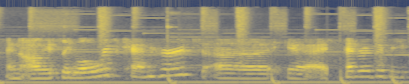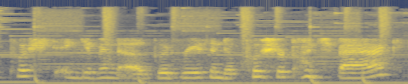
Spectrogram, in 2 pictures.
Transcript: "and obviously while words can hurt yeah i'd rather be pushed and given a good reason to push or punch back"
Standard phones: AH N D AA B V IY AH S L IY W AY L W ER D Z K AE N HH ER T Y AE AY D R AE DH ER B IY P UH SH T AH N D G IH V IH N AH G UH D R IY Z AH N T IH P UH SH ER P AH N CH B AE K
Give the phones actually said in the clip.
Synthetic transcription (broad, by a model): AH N AA B V IY AH S L IY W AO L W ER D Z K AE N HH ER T Y AE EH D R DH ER B IY P UH SH T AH N G IH V IH N AH G UH D R IY Z AH N T IH P UH SH ER P AH N CH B AE K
